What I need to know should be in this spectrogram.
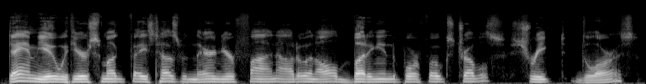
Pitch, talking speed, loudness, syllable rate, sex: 125 Hz, 205 wpm, -18 LUFS, 5.0 syllables/s, male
